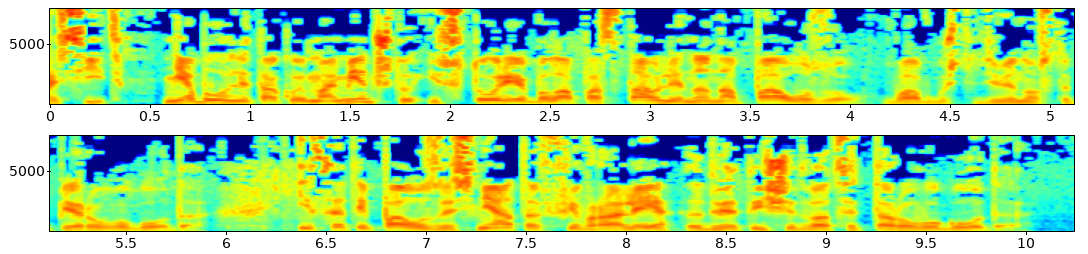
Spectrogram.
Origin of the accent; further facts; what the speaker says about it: Moscow, Russia; как москвич тоже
